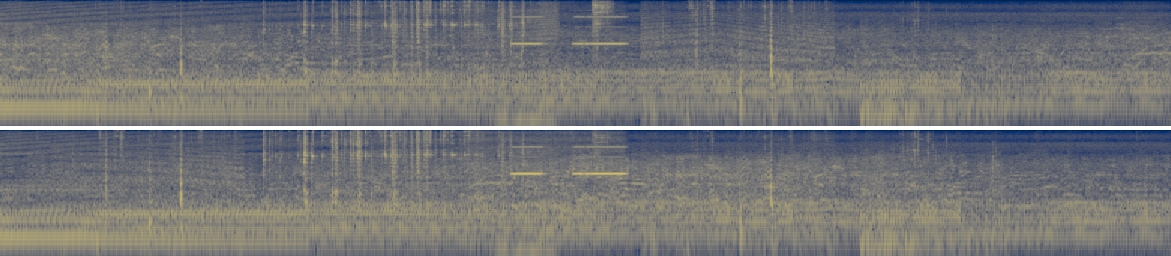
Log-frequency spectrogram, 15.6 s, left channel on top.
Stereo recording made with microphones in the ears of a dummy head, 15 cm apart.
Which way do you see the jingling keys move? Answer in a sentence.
In this clip you hear the jingling keys go left and come back.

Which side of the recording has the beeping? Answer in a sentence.
You can hear the beeping on the right.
